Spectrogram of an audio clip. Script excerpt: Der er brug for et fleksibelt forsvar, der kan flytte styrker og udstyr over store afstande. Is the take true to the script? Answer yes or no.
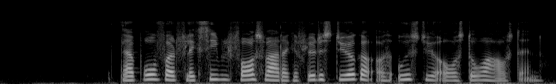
yes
